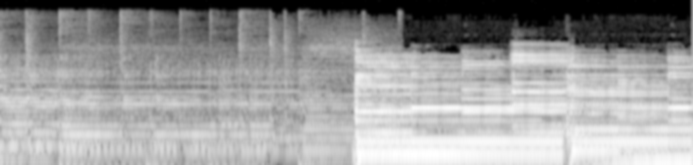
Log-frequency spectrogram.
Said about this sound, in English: Pachelbel's Canon in D Major, a classical tune brilliantly adapted into the surf style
